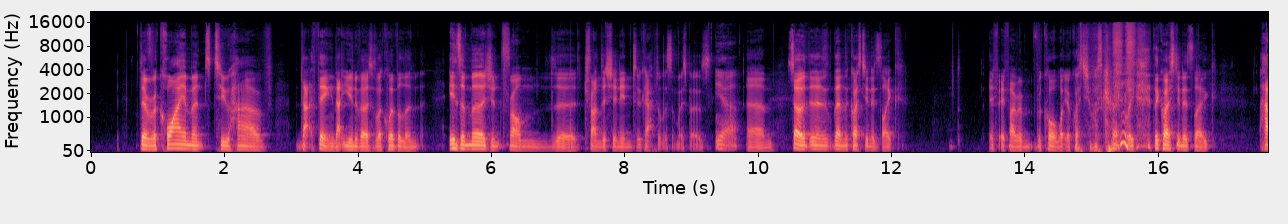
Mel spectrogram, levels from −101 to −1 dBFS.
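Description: At 6.88 to 7.64 s, just before "into capitalism I suppose", there's a burst of six CD scratch ticks, about eight a second. A blemish is wiping out more data per rotation than error correction can repair, so the player patches each gap, leaving tiny clicks of a couple of milliseconds at most.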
